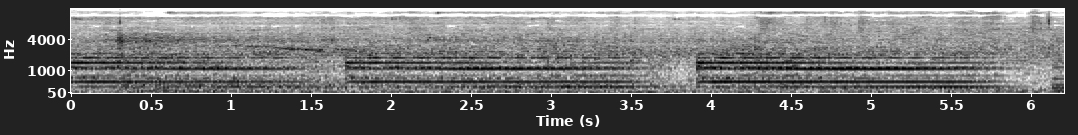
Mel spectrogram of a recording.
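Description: Wonder 4 Boost Gold slot machine's bonus-trigger sound: a held electronic chord sounded three times in a row, each about two seconds long, over a low background din.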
